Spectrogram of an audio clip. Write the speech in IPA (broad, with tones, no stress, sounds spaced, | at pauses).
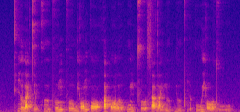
kʰ i˥˨ ə̯ l a˧˩ j t̪ e˩ w kʰ ɯː˥˨ pʰ ɤː˧˥ ŋ pʰ ɤː˧ w j ɔː˧˥ ŋ k ɔː˧ h a˥˨ p ɔː˧˥ l ɤː˧˩ p uː˥˨ n t̪ʰ ɤː˩˧ s a˩˧ d a˩ j n ɯː˧˥ k̚ j ɯː˧ pʰ i˩ ə̯ k uː˧˥ j ɔː˩˧ d uː˩˧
